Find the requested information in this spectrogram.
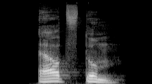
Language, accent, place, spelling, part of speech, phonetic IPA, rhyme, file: German, Germany, Berlin, erzdumm, adjective, [eːɐ̯t͡sˈdʊm], -ʊm, De-erzdumm.ogg
- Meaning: very stupid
